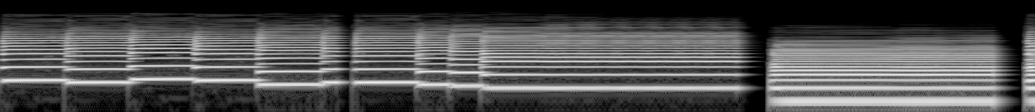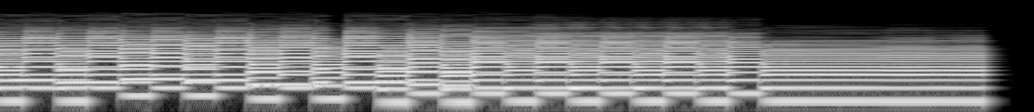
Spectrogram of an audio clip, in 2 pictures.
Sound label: soprano sax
